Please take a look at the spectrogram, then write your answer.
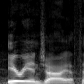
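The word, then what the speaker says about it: Irian Jaya: It was called From Jerusalem to Erinjira. Erinjira, I don't know if I'm saying that right. Erinjira? Erinjaya, thank you.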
